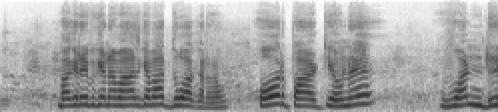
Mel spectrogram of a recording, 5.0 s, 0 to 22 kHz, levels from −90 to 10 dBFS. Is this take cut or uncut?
cut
